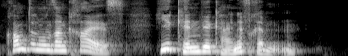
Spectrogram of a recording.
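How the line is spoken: Calling out. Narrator (German): rief sie

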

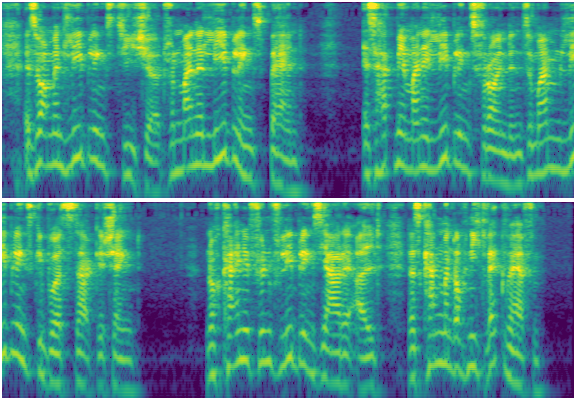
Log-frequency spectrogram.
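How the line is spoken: Screaming. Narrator (German): schrie ich

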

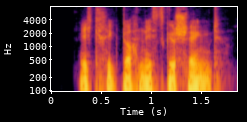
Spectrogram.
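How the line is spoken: Mumble. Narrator (German): murmelte Jobst

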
